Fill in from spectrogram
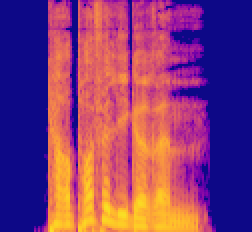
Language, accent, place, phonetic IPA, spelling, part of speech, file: German, Germany, Berlin, [kaʁˈtɔfəlɪɡəʁəm], kartoffeligerem, adjective, De-kartoffeligerem.ogg
- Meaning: strong dative masculine/neuter singular comparative degree of kartoffelig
